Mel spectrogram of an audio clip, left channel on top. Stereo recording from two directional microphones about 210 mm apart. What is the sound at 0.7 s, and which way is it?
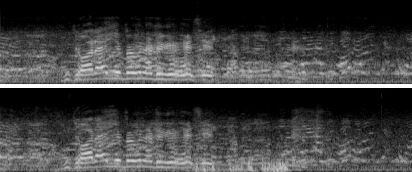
Speech, centre (ahead or behind).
